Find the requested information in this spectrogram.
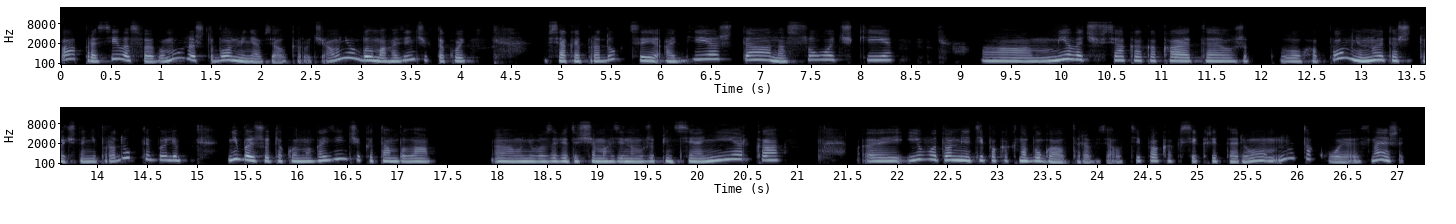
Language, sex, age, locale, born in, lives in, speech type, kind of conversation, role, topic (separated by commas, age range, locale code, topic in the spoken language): Russian, female, 45-49, ru-RU, Ukraine, Spain, conversation, unstructured, none, Какой урок вы вынесли из своей первой работы?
